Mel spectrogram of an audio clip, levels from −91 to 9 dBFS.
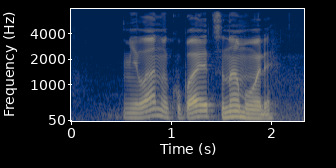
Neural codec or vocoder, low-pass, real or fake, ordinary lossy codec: none; 7.2 kHz; real; none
